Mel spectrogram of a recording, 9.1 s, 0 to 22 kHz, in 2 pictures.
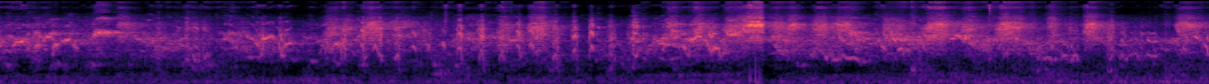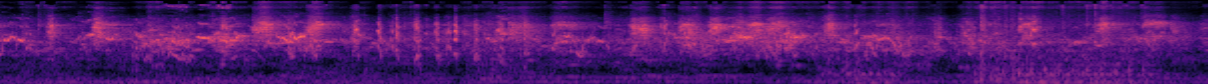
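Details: Budgerigars chirping on the morning of October 2, 2023, with a steady wash of rapid, overlapping twitters and scratchy squawks from a group, loud and unbroken, plus a soft bump near the end.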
